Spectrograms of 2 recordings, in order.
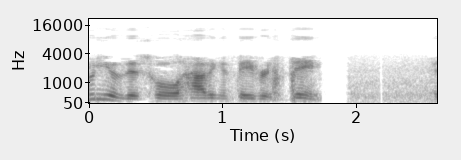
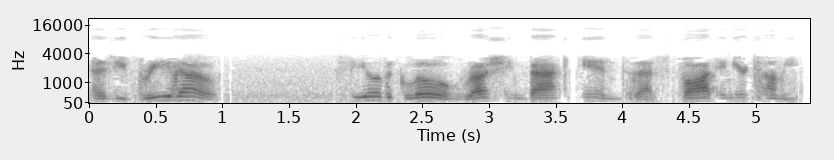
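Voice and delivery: softly paced guided-imagery narration; guided meditation; 5 dB quieter than usual. Acted. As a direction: ease listeners into calm, phrase by phrase. Leads a guided relaxation.

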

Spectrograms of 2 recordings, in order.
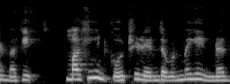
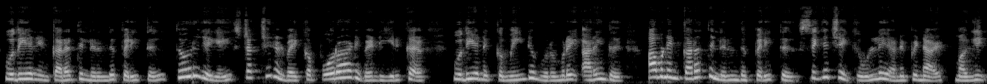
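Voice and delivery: usual speaking voice

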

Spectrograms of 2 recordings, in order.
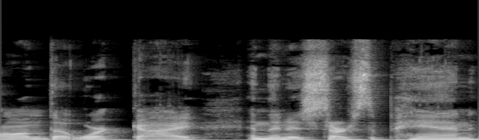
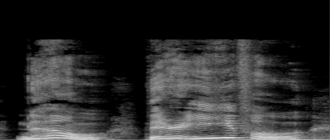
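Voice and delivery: high, drawn-out objection; exasperated protest; 13 semitones higher, slower than usual. Real, not acted. Fan refusing to sympathize with orcs, exasperated high protest.

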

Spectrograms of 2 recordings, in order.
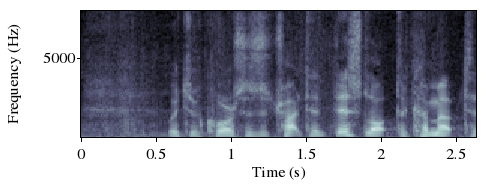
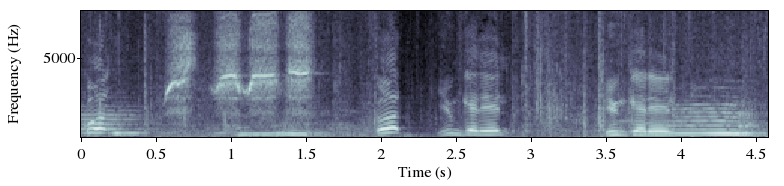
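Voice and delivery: sing-song herding call pitched up high; calling to cattle; 12 semitones higher than usual. Real, not acted. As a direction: call out to the calves to get them moving. Coaxing cattle through gate.

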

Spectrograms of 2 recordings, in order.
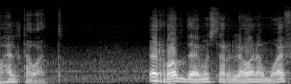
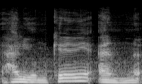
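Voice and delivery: normal talking voice

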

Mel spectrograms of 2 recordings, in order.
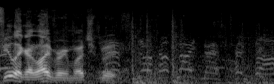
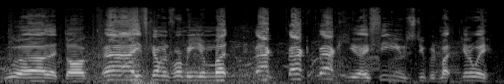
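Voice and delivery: alarmed yelling at a dog; 8 semitones higher than usual. Real, not acted. Player shooing an attacking game dog, alarmed. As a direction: back off, you mutt.

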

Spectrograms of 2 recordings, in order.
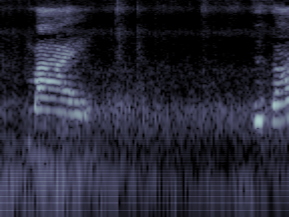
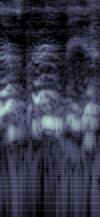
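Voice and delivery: laughing; 9 semitones higher, 6 dB quieter than usual. Real, not acted. Laughing at the missed spot.

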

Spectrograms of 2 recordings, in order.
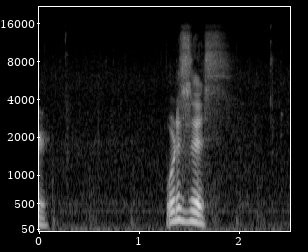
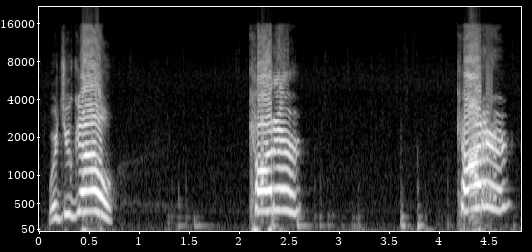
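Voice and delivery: screaming a name in panic; frantic calling out; 16 dB louder, slower than usual. Real, not acted. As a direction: yell for your friend, terrified. Lost partner after scare.

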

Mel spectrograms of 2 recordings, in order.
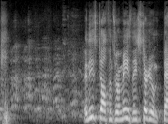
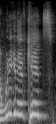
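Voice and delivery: nosy high question; 12 semitones higher, 9 dB quieter than usual. Retold or imitated. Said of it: "random people you barely know".

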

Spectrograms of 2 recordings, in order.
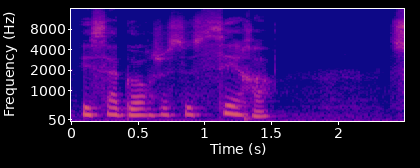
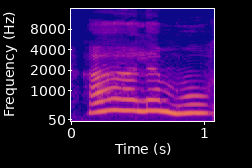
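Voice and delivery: high, louder, delighted sigh of wonder; tender wonder; 8 semitones higher, 5 dB louder, slower than usual. A narrator's reading. Gros Louis watching the two friends, touched and marvelling. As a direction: swoon over the young sweethearts. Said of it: "s'émerveilla Gros Louis attendri".

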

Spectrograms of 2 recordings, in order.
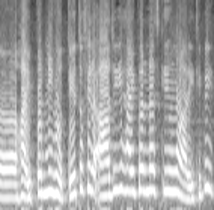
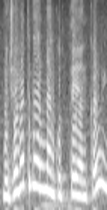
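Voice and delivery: higher, whiny mock of the sister; mocking the sister's words, pitched higher; 4 semitones higher than usual. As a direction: parrot the sister's taunts to sneer at her. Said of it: "ये तुम्हारी बहन बोलती है".

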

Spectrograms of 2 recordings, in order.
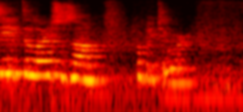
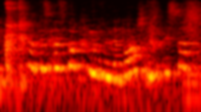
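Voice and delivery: higher, agitated insistence; exasperated; 8 semitones higher than usual. Real, not acted. Showing a companion where the spray goes wrong, exasperated. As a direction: protest with rising pitch, words repeating. Arguing about how the spray opens.

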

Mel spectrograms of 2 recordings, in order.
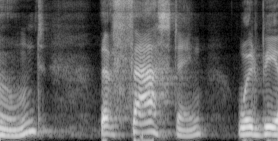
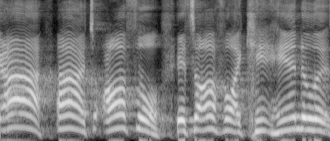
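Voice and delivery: higher, hammed-up whine; higher, overdone mock complaint; mock whining; 4 semitones higher than usual. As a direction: whimper like a dramatic sufferer. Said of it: "He's like".

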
